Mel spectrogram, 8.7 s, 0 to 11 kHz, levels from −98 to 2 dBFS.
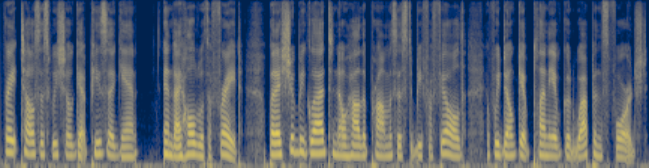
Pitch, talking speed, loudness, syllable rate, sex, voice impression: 175 Hz, 265 wpm, -21 LUFS, 6.4 syllables/s, female, feminine, slightly gender-neutral, adult-like, slightly middle-aged, slightly thin, slightly relaxed, slightly weak, dark, hard, slightly muffled, fluent, slightly cool, intellectual, very sincere, very calm, friendly, reassuring, slightly unique, elegant, slightly sweet, very kind, very modest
